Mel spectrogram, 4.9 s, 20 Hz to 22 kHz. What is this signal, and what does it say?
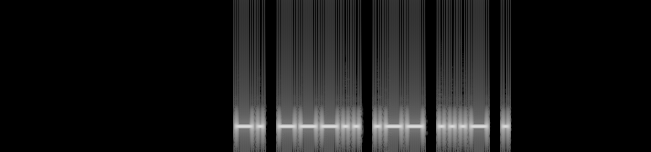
Morse code, heard as a keyed tone, about 28 wpm, 700 Hz. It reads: N8WVE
